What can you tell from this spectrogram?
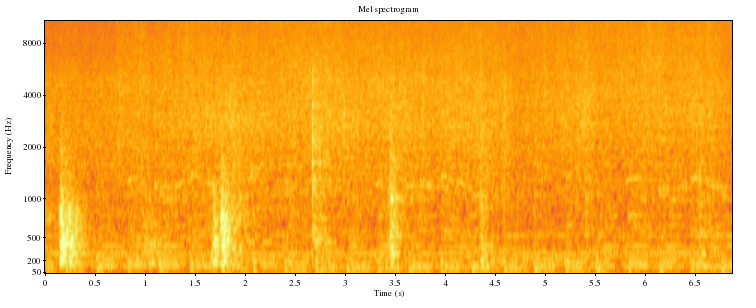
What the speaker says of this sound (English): We're going to toss it all together.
